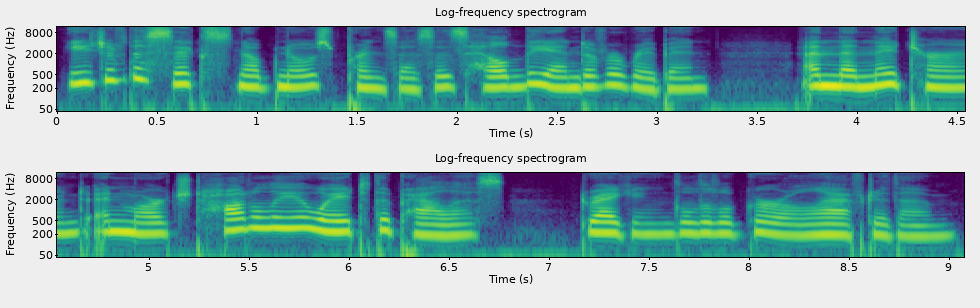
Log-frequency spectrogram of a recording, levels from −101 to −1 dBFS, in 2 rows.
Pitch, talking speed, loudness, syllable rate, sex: 230 Hz, 190 wpm, -18 LUFS, 5.4 syllables/s, female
